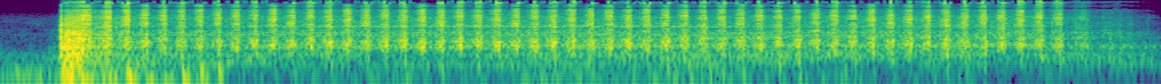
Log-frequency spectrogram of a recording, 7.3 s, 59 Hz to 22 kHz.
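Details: Fast, even cranking pulses, roughly eight a second, for six seconds with no firing on a CAT 307SSR mini excavator's Mitsubishi diesel during injection pump installation; battery noted low, fuel system then bled and pumped; won't start.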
